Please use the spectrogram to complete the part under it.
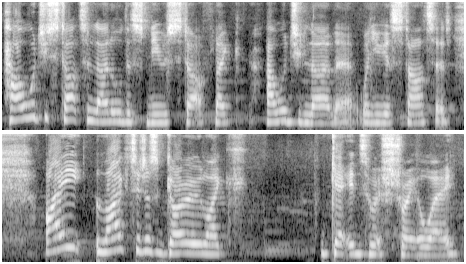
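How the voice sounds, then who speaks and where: A woman with a somewhat high voice talks casually to her viewers while she codes. English is not her first language, and she rambles with lots of fillers and thinks aloud. Soft music plays faintly behind her. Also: measured pace. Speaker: livestreamer coding a graphics engine. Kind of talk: casual live-coding chat with viewers.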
